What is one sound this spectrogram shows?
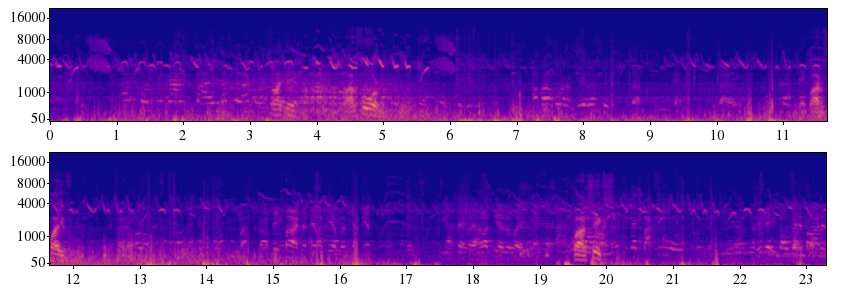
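A crowd of people talks in the background outdoors.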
